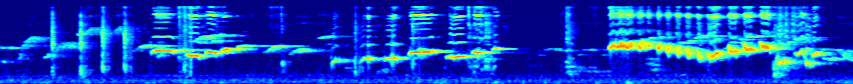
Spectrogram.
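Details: Training recording of white-rumped shama song meant to prompt reluctant singers: soft scattered notes build into varied whistled phrases, a short pause, then a loud rapid buzzy warble falling in pitch.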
